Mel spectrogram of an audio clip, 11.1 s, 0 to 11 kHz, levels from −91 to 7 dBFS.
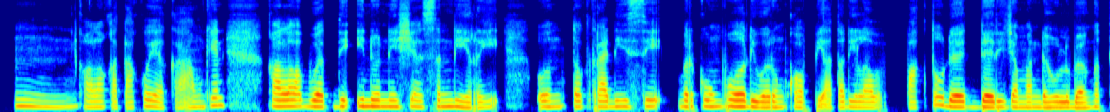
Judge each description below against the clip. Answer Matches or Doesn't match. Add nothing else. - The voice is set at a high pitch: Doesn't match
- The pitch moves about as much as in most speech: Doesn't match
